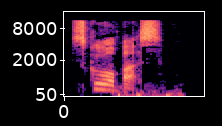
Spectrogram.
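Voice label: "school bus", American English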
